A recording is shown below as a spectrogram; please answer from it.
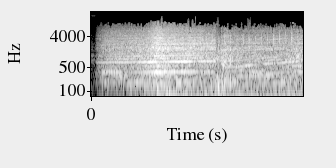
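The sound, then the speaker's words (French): A Formula 1 car roars around the Monaco circuit in a racing video game, heard from the cockpit view: a loud, continuous high engine whine with one brief downward sweep in pitch partway through, and no talking. “on est en vue intérieure, on est dans le cockpit, on conduit une Formule 1 sur le circuit de Monaco.”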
